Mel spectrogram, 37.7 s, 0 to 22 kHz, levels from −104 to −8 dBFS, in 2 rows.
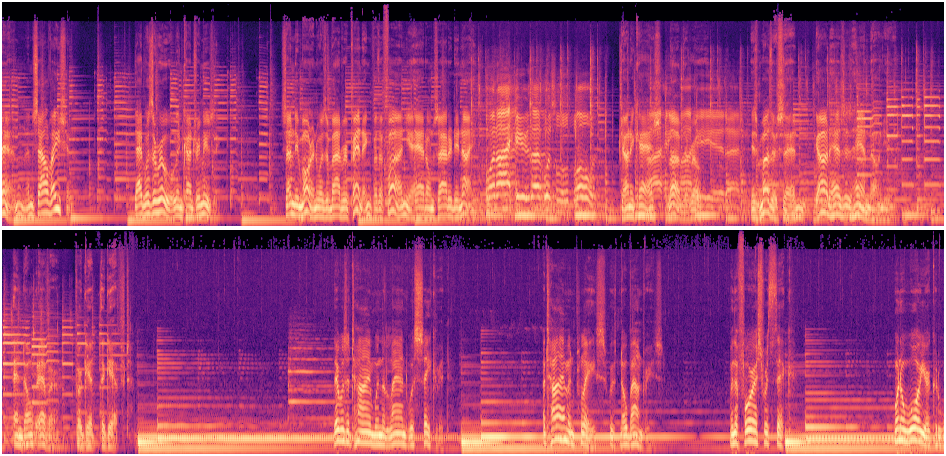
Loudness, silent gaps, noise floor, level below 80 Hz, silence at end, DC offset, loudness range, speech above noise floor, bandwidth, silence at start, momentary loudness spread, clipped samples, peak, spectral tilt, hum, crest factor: -17 LUFS; none; -38 dBFS; -32 dBFS; 0 s; under 0.1%; 3 LU; 22 dB; over 20 kHz; 0 s; 12 LU; under 0.1%; -4 dBFS; -5.5 dB/octave; none; 14 dB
